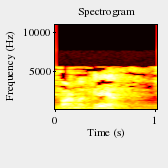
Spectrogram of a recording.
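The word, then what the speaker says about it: pharmakeia (φαρμακεία): Okay, pharmakeia.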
